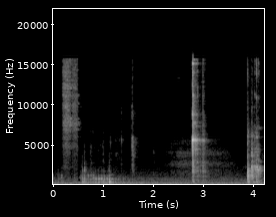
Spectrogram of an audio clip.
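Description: A metal bottle opener working the crown cap off a glass soda bottle: small scrapes and clicks, then a sharp metallic pop as the cap comes free about three quarters of the way in, followed by a brief hiss. Another clink comes just at the end.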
